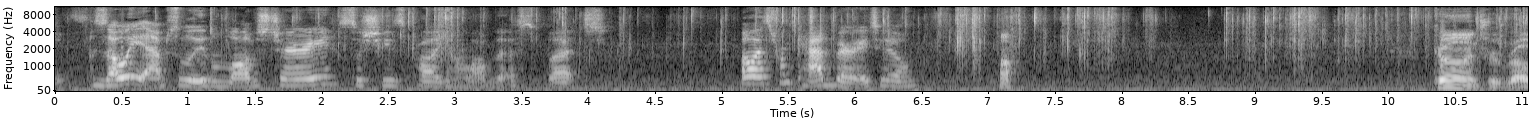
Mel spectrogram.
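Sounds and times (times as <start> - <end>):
plastic wrapper crinkling: 1.1 - 11.0.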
